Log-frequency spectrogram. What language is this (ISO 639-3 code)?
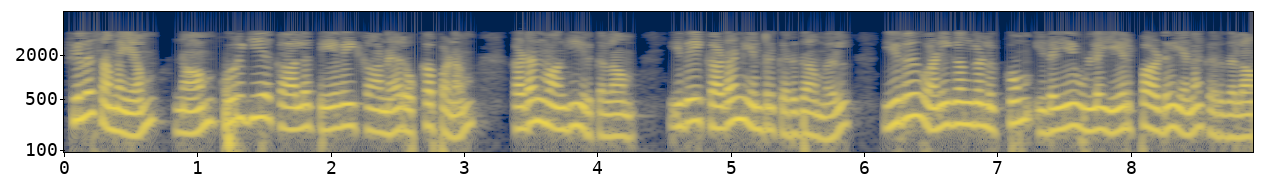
tam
